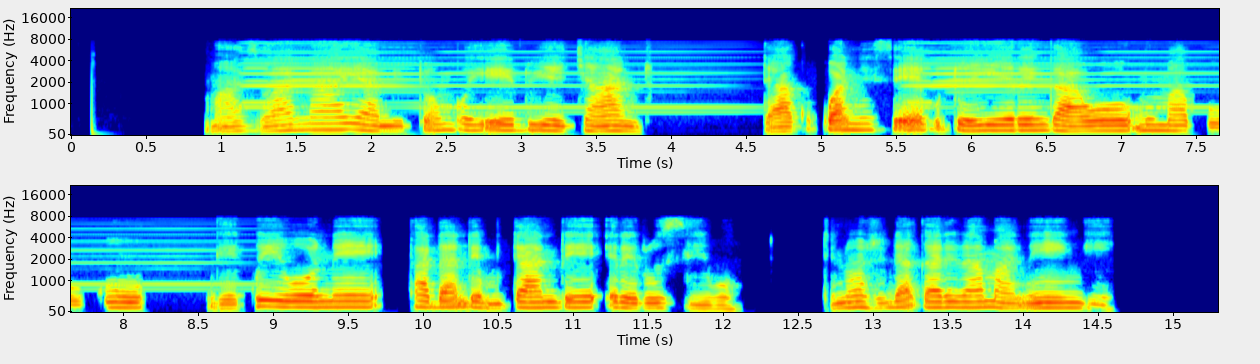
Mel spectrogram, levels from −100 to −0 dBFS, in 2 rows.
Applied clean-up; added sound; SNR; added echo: none; Harmonica; 16 dB; none.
